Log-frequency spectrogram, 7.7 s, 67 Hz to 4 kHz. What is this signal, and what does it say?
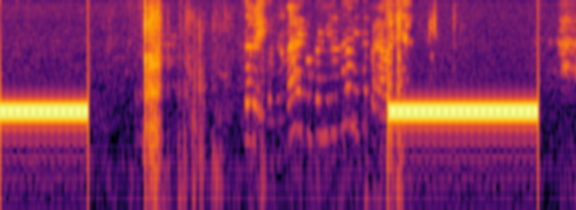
Ringback tone (North America), 440 + 480 Hz.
